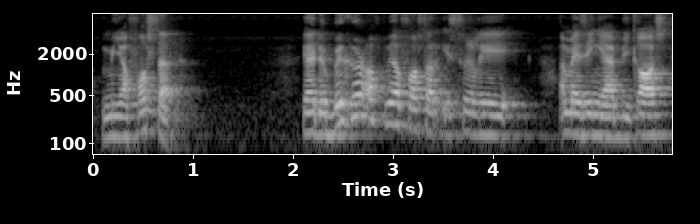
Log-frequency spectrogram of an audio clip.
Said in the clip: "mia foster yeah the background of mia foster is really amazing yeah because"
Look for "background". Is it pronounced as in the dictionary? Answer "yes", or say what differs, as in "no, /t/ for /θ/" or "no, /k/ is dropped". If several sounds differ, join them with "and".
no, /ɹ/ is dropped and /n/ is dropped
